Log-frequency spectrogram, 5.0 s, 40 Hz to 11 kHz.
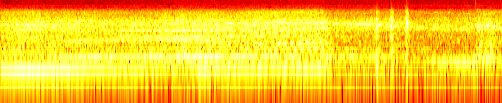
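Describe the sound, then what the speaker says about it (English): A race car in the 1998 Rolex 24 at Daytona runs low on the banking, its engine a loud steady drone with a high whine; a few brief scraping clicks of the underside touching the track stand out near the end. "You can hear the car rub a little bit."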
